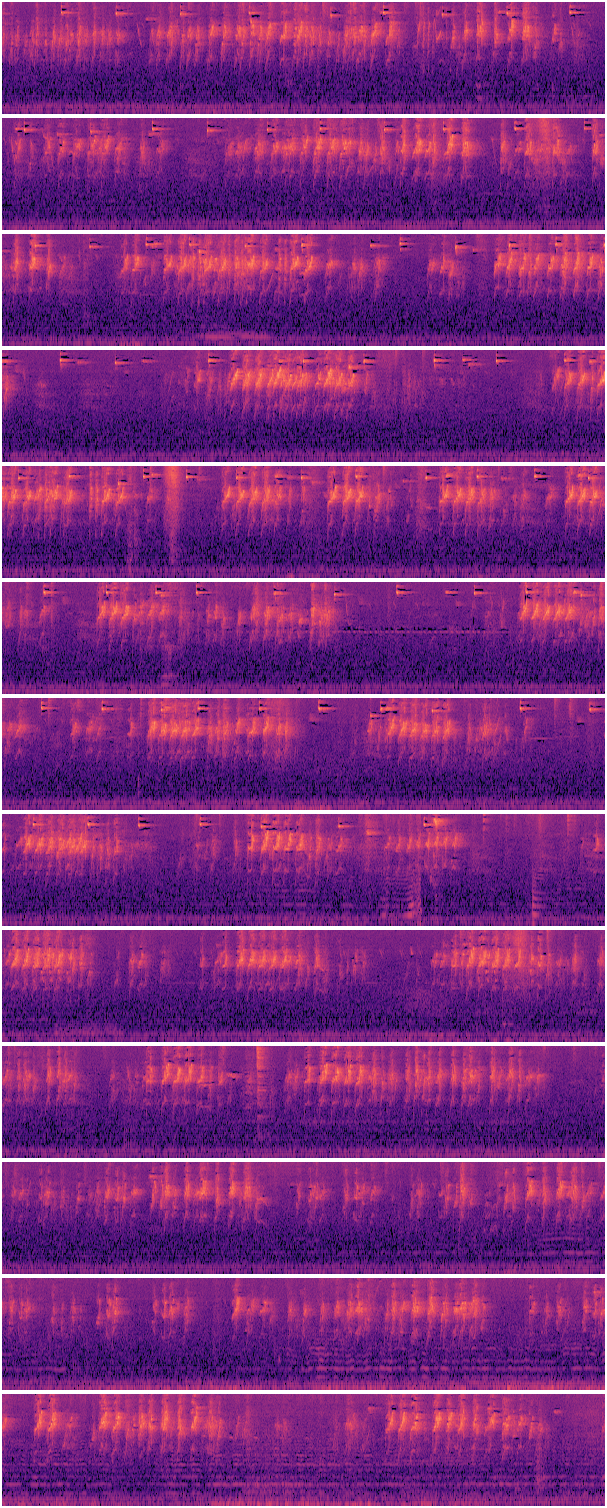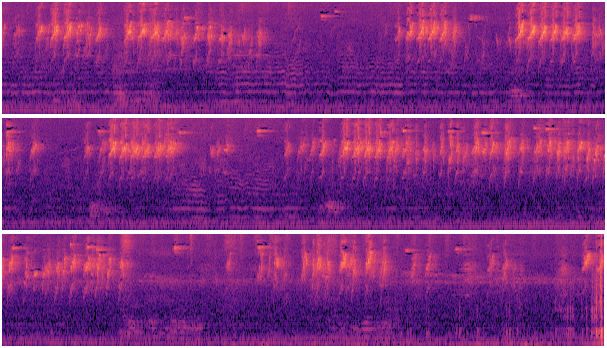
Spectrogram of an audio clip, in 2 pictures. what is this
Early Morning Birds at a Fazenda in Goiás, Brazil
Field recording of various birds at daybreak on a rural fazenda (farm) in Goiás, Brazil. The natural chorus of bird calls captures the tranquility and richness of the Brazilian countryside at sunrise.
recording, sunrise, rural, fazenda, morning, Goias, ambient, dawn, tropical, calls, birds, farm, field, bird, nature, Brazil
